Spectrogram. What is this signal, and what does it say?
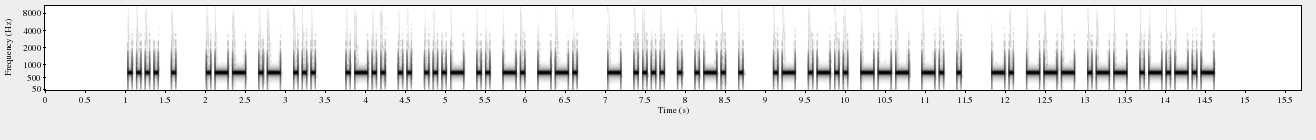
Morse code, heard as a keyed tone, about 22 wpm, 700 Hz. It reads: HE WAS LIVING THERE ALONE NOW.
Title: Sentences from Top 1100 Words 22wpm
